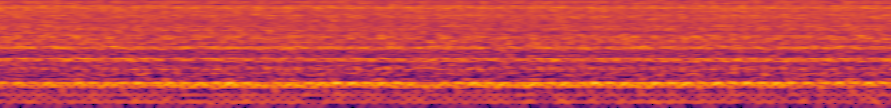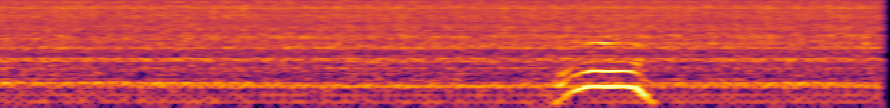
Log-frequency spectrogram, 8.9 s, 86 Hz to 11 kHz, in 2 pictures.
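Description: A 2009 Toyota RAV4 engine idles with an ignition coil fault, giving a steady, even mid-low hum throughout; a short spoken word cuts in near the end.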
